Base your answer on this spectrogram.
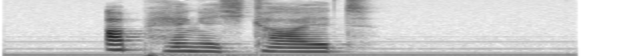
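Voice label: "Abhängigkeit", German; feminine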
